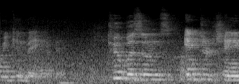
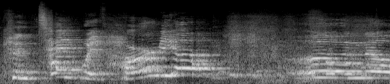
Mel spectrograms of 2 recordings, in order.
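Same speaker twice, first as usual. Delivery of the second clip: scoffing; 6 semitones higher, much slower than usual. Acted. Lysander scoffs at the idea.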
